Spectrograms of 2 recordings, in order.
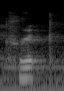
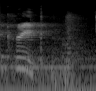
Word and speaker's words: creek: Does he say crick? He does. He says crick. We say creek. creek. What do you say? Like, we're going to go play in the creek. Because or do you say it's spelled C-R-E-E-K.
